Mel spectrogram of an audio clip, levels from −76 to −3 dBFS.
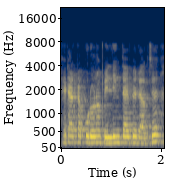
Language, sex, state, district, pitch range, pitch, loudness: Bengali, male, West Bengal, Paschim Medinipur, 170-185 Hz, 180 Hz, -14 LUFS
